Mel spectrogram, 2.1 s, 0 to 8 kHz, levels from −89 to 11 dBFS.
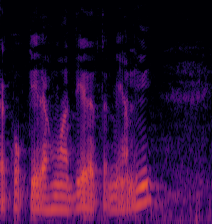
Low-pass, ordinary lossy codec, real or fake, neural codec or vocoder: none; none; fake; codec, 16 kHz, 8 kbps, FreqCodec, larger model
